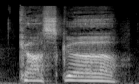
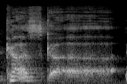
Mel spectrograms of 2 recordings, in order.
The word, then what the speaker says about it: Casca: Casca! – Sorry, I'm going to pronounce it correctly. Casca is,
